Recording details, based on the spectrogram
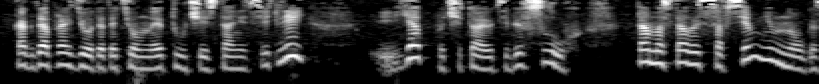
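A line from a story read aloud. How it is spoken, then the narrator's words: Plain. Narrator (Russian): сказал Лессинг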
